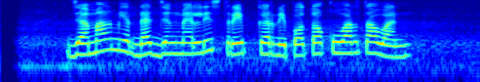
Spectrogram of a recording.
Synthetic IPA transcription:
d͡ʒamalmirdad͡ʒɨŋmɛlist̪ɾɪp̚kɨrdipɔt̪ɔkuwart̪awan

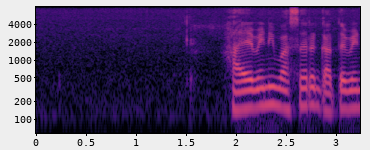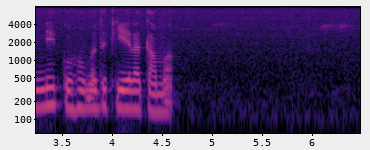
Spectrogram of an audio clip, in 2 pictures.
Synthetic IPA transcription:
hajəʋeniʋasəɾəɡat̪əʋenːekoɦoməd̪əkijəlat̪ama̰

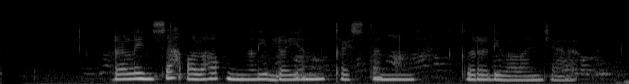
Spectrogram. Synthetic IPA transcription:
rɛlinsahɔlɔɦɔk̚niŋəlibɾajankɾist̪ənkɨrdiwawaɲt͡ʃaɾa

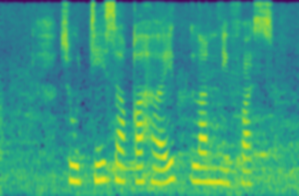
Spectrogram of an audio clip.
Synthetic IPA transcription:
su̥ʒ̥isakahaɪt̪̚lanːifas

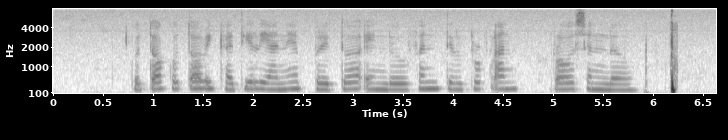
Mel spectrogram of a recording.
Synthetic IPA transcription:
kut̪ɔkut̪ɔwiɡ̥ä̤t̪ilijaneb̥ɾed̪̥ɔ̤ʔɪŋdofɛnt̪ilburklʔan | rosəndəl

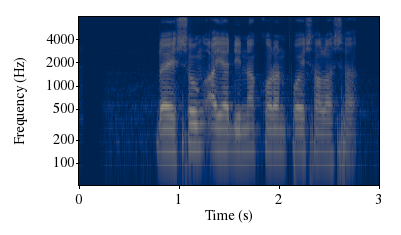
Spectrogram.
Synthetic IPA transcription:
daɛsuŋa̰jadinakɔɾanpɔɛsalasa

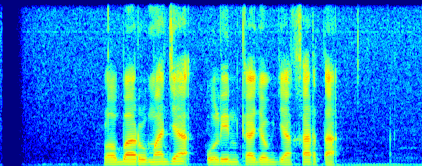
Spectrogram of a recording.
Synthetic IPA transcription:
lɔbaɾumad͡ʒaulinkad͡ʒɔk̚d͡ʒakart̪a̰

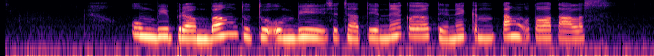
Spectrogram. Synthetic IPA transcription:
ʔumbib̥ɾambaŋd̪̥ṳd̪̥ṳʔumbisəd̥ʒ̥ä̤t̪inekɔjɔd̪̥e̤nekənt̪aŋut̪awat̪aləs

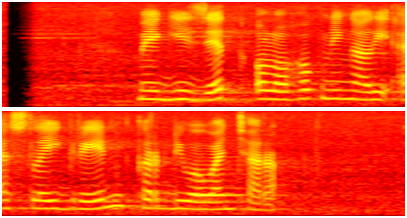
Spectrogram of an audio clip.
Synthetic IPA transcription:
mɛɡizɛt̪̚ɔlɔɦɔk̚niŋaliʔɛslɛjɡɾenkɨrdiwawaɲt͡ʃaɾa̰

